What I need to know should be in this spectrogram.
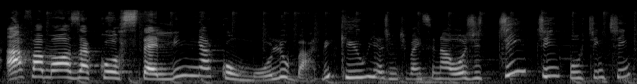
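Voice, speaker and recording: A woman's voice: high-pitched, expressive, unhurried, pushed and bright, faint music behind. A woman hosting a TV cooking segment, upbeat and chatty, recapping the ingredients aloud in a studio kitchen. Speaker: TV show host.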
